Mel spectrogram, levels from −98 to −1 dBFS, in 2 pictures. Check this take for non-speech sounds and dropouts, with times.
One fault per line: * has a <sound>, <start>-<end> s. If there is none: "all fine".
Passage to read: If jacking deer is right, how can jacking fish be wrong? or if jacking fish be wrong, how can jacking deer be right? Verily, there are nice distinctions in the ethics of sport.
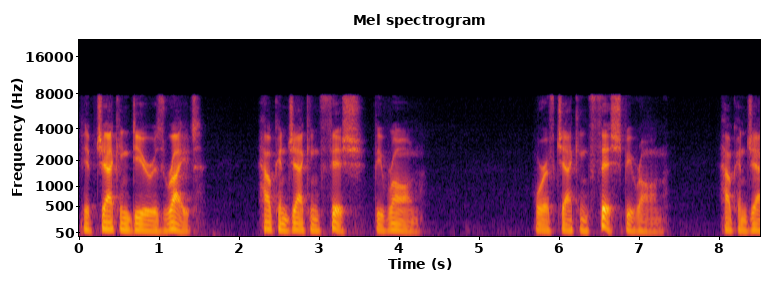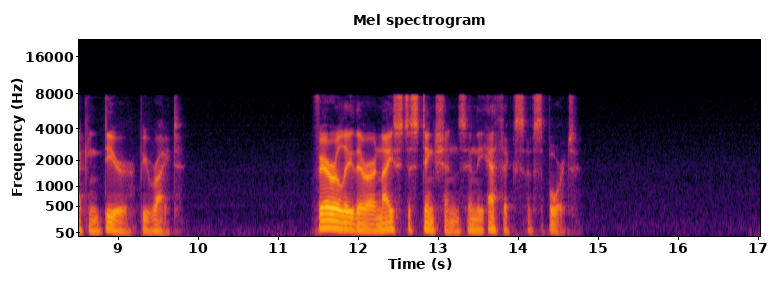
all fine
